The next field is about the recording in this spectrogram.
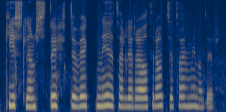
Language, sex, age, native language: Icelandic, female, 18-19, Icelandic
